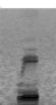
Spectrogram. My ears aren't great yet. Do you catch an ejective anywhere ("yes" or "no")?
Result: no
